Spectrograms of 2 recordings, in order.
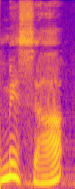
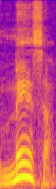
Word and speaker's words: mesa: la mesa cierto entonces no es mesa sino mesa por lo tanto el acento lo lleva en la sílaba me mesa me está muy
